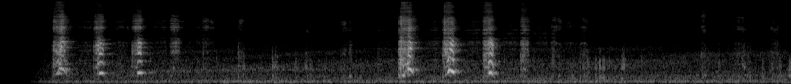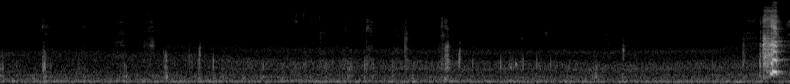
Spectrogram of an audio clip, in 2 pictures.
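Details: Ferret coughing fit, attacks 2-3 times daily for two years, undiagnosed after X-ray and ECG: short clusters of sharp, harsh cough bursts, about seven in all, interspersed with heavy breathing, over steady room noise.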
